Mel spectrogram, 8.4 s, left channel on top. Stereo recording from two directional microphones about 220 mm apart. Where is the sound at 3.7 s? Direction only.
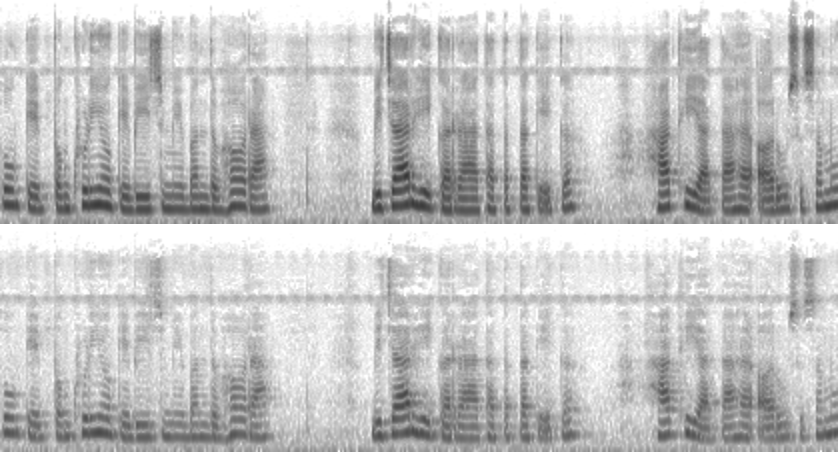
50° left (ahead or behind).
